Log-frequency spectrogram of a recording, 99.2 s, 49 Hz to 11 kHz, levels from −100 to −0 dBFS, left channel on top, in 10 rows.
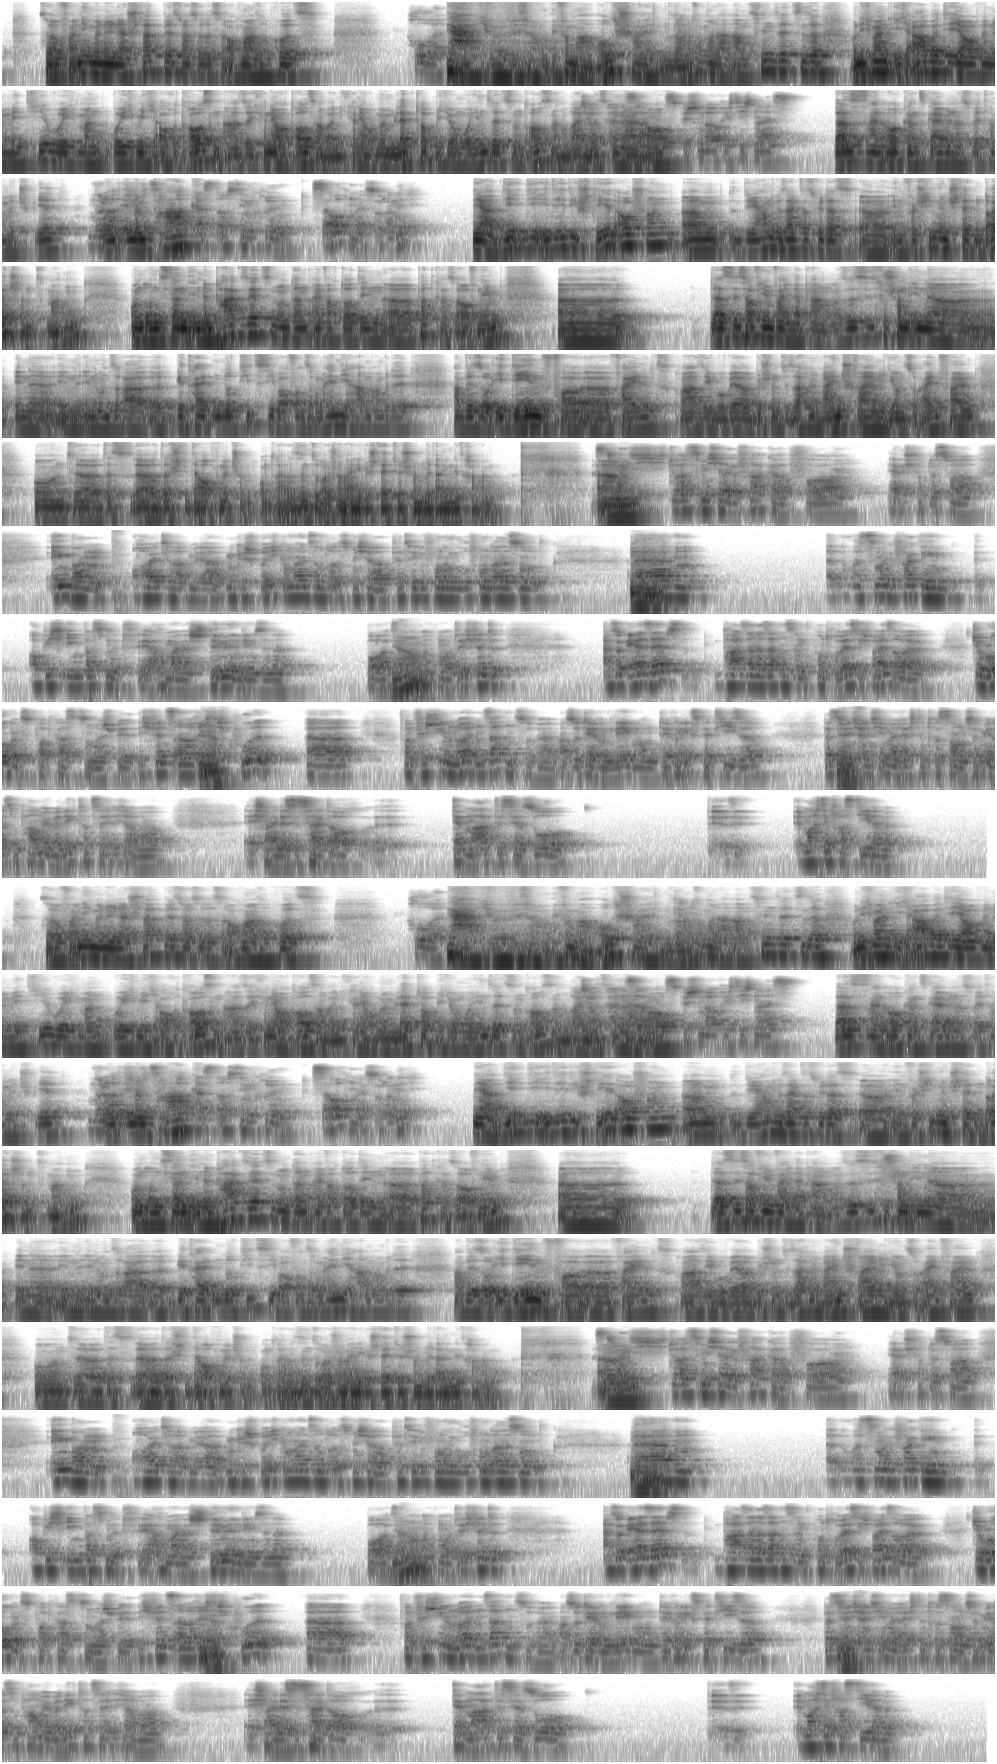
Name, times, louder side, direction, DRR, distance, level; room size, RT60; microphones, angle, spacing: voice 1, 0.4-3.6 4.5-16.6 18.3-20.5 20.9-21.8 24.6-36.2 36.9-54.6 54.8-56.0 65.9-66.2 73.4-73.8 81.4-81.6 87.8-88.0, left 3 dB, 70° left, 4 dB, 0.4 m, -26 dB
voice 2, 4.1-4.4 6.7-7.1 15.6-17.8 20.7-21.5 21.8-24.0 31.5-31.6 38.5-39.2 48.3-48.5 55.6-58.1 58.5-60.6 60.9-66.5 67.8-69.0 69.3-69.4 69.8-72.4 73.2-75.1 75.5-76.4 76.7-82.1 82.5-87.0 87.3-93.3 93.9-95.0 96.4-96.8 97.3-98.2, left 1 dB, ahead, -6 dB, 0.7 m, -35 dB
2.5 x 2.2 x 2.4 m, 0.67 s
head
